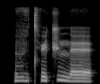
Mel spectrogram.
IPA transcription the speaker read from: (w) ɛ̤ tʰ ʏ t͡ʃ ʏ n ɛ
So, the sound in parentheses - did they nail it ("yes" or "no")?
no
